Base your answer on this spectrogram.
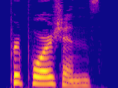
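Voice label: "proportions", British English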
